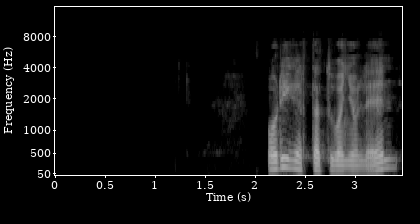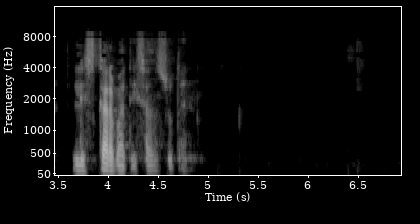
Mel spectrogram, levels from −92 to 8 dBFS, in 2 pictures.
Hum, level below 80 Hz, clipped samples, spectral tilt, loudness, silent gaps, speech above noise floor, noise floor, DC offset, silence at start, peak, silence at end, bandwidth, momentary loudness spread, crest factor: none; -78 dBFS; under 0.1%; -5 dB/octave; -32 LUFS; none; over 58 dB; under -90 dBFS; under 0.1%; 2.15 s; -8 dBFS; 2.15 s; 9.4 kHz; 14 LU; 28 dB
